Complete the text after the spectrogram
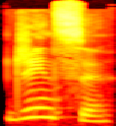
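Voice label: "джинсы", Komi, female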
